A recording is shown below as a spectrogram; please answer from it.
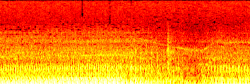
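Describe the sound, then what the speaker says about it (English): Motorcycle fitted with Cobra Neighbor Hater pipes, steady loud low exhaust rumble while riding, easing slightly partway through, with no talking. "The exhaust sounds really good."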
